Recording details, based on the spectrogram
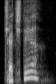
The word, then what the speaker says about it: Czechia: Czechia. – Chechnya? – Chechnya. No. – Is there an N in there? – No. Czechia. – Chechia. It's the Czech Republic.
